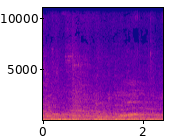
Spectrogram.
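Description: Many children's and adults' voices talking at once, echoing in a school gymnasium, with a basketball bouncing on the court floor.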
